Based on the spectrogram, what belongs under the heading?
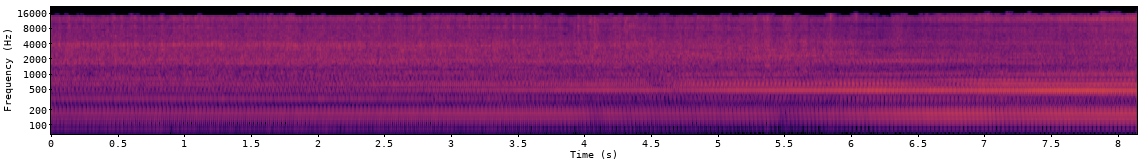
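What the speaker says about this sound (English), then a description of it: "go ahead and turn the pump on" A water pump runs steadily during pressurization of a membrane filtration system in a clean-in-place setup, a continuous tonal hum and whir with several sustained harmonics that grows slightly louder toward the end, with no talk.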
